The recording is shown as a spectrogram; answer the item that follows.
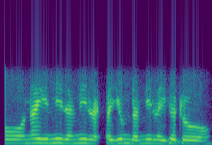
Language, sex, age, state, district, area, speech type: Manipuri, female, 18-30, Manipur, Kangpokpi, urban, conversation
